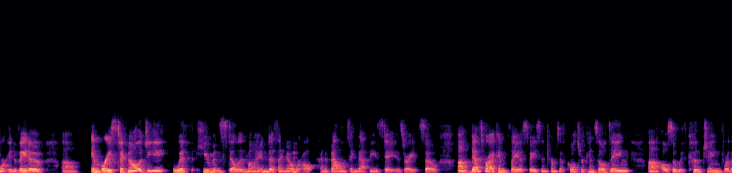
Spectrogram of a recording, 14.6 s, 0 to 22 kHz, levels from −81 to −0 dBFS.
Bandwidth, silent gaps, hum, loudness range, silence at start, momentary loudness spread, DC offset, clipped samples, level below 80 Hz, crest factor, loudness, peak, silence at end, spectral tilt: 7 kHz; none; none; 5 LU; 0 s; 12 LU; under 0.1%; under 0.1%; -68 dBFS; 16 dB; -22 LUFS; -6 dBFS; 0 s; -6.5 dB/octave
